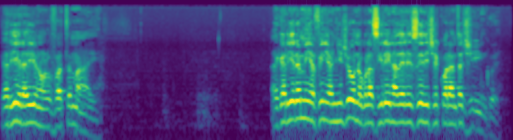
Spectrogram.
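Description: A man acting a plain-spoken factory worker in a radio theatre monologue. His high voice carries a central Italian accent as he tells his story in animated, colloquial turns, proud and stubborn, tossing in rhetorical questions. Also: fast talker, close to an everyday voice. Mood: proud, reflective. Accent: central Italian dialect. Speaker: actor-narrator.

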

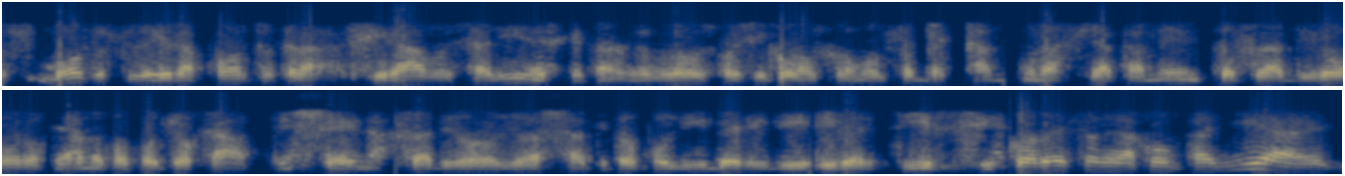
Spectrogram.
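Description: A husky-voiced man speaks over a thin telephone line with very little room sound. His pitch sits in the middle, and he explains things expansively, in the conversational way of a director being interviewed. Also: dry recording. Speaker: theatre director, interview guest.

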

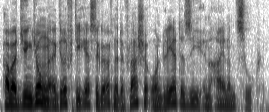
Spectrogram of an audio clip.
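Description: An actor as a wry first-person storyteller, narrating a radio drama in a measured, matter-of-fact way. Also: male voice, mid-range voice, expressive, darkish tone, dry recording, lightly acted. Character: wry male first-person storyteller recounting strange events.

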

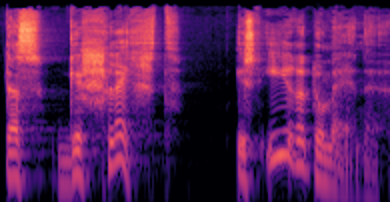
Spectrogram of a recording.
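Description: A man playing a grandiloquent scholar in a radio play, recounting witchcraft lore with relish in declamatory, archaic phrasing and emphatic pauses. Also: medium pitch, huge pitch swings, husky, full character voice. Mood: declamatory, accusing. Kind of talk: theatrical literary storytelling in a radio play.

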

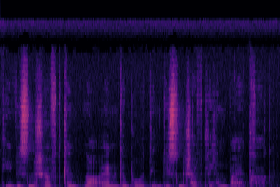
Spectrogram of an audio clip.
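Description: An actor playing an earnest, intense younger former pupil of a scientist in a 1960s German radio play, with formal, urgent stage diction. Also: male voice, lowish voice, quick pace, a little mellow, close to an everyday voice. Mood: excited, insistent. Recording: slightly noisy old radio recording.

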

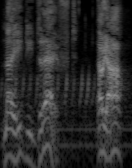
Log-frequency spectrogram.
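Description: A man's voice: fairly high pitch, slow pace, gravelly, heavily acted. An actor playing an elderly, playful, needling father-in-law in a radio comedy, with noisy ambience around him. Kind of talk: radio comedy drama acting.

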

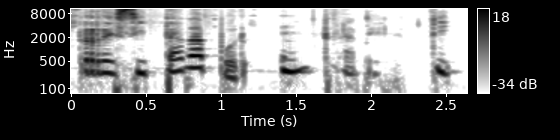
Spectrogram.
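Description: Woman playing a scandalized, high-pitched Argentine mother. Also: slow, gravelly, a little mellow, husky, full character voice. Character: scandalized, nosy, fussy older Argentine mother. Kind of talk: radio drama acting.

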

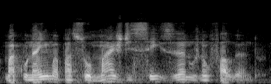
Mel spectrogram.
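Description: A man playing a solemn, measured storyteller narrating a mock-heroic folk tale in a film. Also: fairly low pitch, lively intonation, a loud crowd, natural voice. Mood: solemn, wry. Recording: dull old film soundtrack, music behind.

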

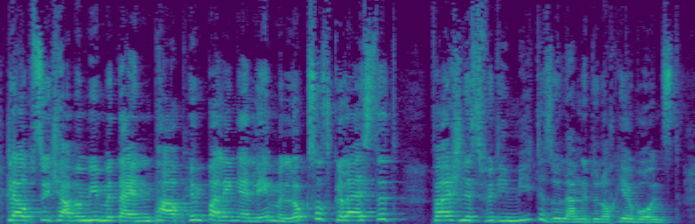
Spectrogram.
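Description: A scornful wife in a naturalistic radio play. She talks quickly in a slightly high voice, sarcastic and indignant, with a sharp tongue for her husband. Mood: biting. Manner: biting, sarcastic, theatrical indignation. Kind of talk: naturalistic German radio drama acting.

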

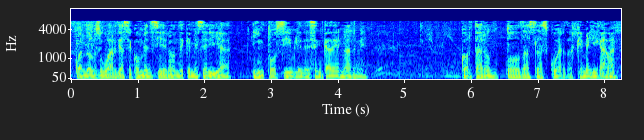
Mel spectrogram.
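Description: A man's voice: extremely low pitch, moderate pace. An actor playing a bemused shipwrecked traveller, telling his adventures in a theatrical, wry radio-drama narration. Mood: wry, reflective. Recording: dull lo-fi sound with music behind. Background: music.

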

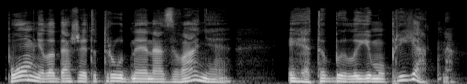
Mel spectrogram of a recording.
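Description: A woman's voice: very deep voice, animated, normal speed, warm tone. A woman narrating a historical radio drama in a dramatised literary style.

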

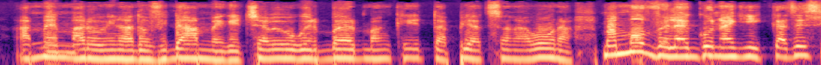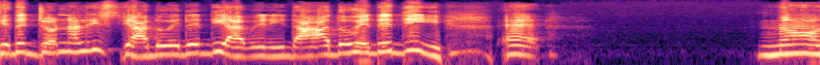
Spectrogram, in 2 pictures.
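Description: An actress playing a middle-aged working-class Roman souvenir seller in a theatrical monologue, rambling and confiding in a colloquial, indignant way. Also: female voice, medium pitch, darkish tone, no room sound, clean studio sound, lightly acted. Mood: rueful, confiding. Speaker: stage and radio actress.

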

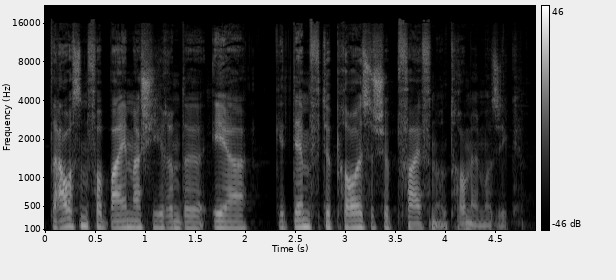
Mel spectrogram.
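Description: A man's voice: medium pitch, moderate pace, fairly bright tone, no room sound, soft background music. A man narrating a radio play, reading out stage directions in a precise, matter-of-fact way.

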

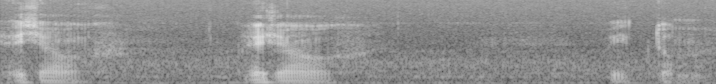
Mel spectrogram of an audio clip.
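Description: A man's voice: a bass voice, very slow, creaky, background noise, heavily acted. An actor in a radio drama playing a gloomy, sardonic older man, terse and dry, often questioning. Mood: resigned.

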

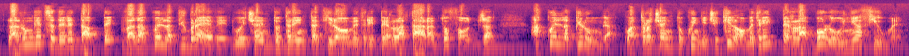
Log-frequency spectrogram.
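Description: Forceful, husky vintage race commentator. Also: male voice, high-pitched, very animated, brisk, exaggerated voice. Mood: proud, announcing. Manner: formal, declamatory announcer delivery. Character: emphatic 1920s radio commentator announcing a bicycle race. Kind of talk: period sports commentary, theatrical radio acting.

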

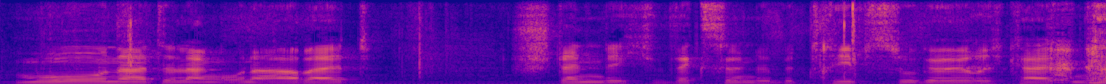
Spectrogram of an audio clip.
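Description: An actor playing a condescending East German personnel official who lectures with false concern in a radio drama. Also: male voice, mid-range voice, lightly acted. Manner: deliberate, condescending.

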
